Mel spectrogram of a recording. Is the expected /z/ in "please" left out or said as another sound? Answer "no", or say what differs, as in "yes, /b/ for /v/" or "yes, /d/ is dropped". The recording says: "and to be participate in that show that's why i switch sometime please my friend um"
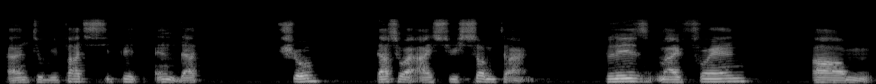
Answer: no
